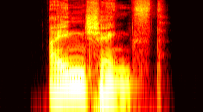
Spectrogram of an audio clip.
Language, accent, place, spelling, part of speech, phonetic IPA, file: German, Germany, Berlin, einschenkst, verb, [ˈaɪ̯nˌʃɛŋkst], De-einschenkst.ogg
- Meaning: second-person singular dependent present of einschenken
